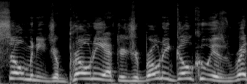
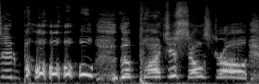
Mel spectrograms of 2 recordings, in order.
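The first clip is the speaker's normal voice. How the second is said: high, laughing exclamation; gasp-laugh at the punch; 9 semitones higher, slower than usual. Real, not acted. Fan laughing at how strong the punch is.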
